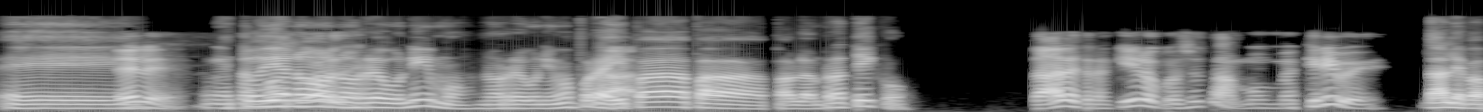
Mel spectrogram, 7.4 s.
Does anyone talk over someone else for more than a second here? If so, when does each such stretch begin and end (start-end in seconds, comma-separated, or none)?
0.6-2.0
